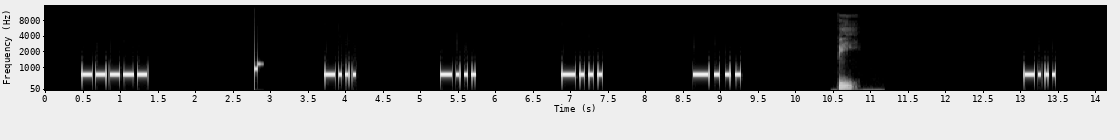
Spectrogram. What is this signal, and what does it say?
Morse code, heard as a keyed tone, about 22 wpm, spaced as for 7 wpm, 700 Hz. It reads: 0 BBBB B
